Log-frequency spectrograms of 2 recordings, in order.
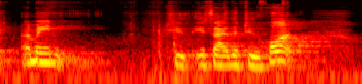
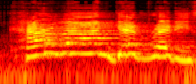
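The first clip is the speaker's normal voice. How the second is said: calling leader; 10 semitones higher, 4 dB louder than usual. Acted. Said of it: "said the leader".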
